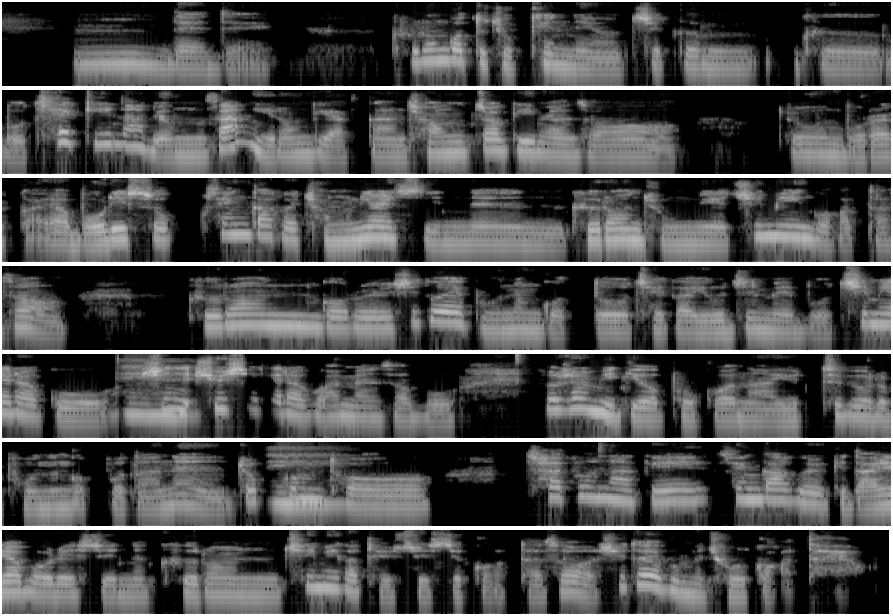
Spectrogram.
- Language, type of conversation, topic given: Korean, advice, 집에서 쉬는 동안 불안하고 산만해서 영화·음악·책을 즐기기 어려울 때 어떻게 하면 좋을까요?
- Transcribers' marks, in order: other background noise; tapping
